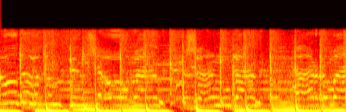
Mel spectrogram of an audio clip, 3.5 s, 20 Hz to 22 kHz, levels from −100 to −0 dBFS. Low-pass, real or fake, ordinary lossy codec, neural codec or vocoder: 7.2 kHz; real; none; none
